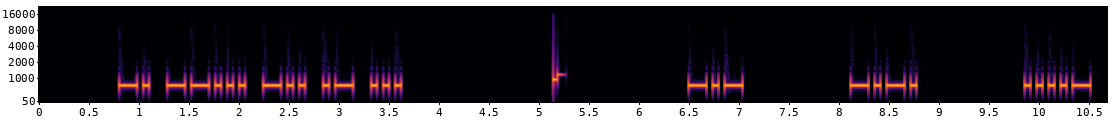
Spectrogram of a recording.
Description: Morse code, heard as a keyed tone, about 20 wpm, spaced as for 12 wpm, 700 Hz. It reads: N7DAS KC4
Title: USA Call Signs - 6x Character Spacing - 20wpm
